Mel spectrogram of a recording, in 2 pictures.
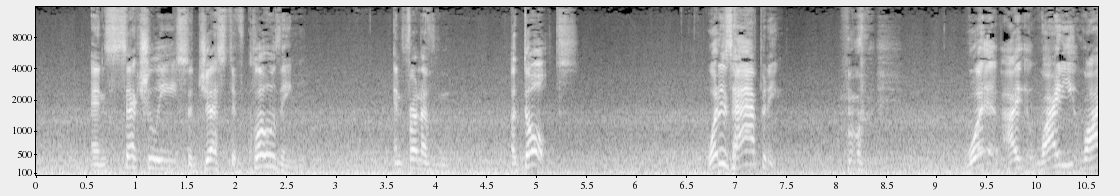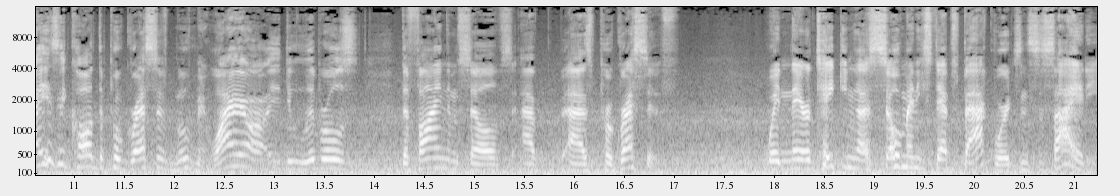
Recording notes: This episode was recorded in my truck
